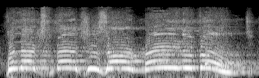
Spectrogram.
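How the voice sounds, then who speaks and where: A man making formal, drawn-out wrestling ring announcements. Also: very high voice, animated. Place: large indoor venue. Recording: long arena echo, crowd behind. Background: crowd and faint music.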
